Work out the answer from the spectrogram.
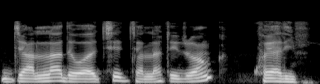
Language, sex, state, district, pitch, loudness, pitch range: Bengali, male, West Bengal, Cooch Behar, 135 Hz, -14 LUFS, 130-150 Hz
